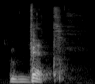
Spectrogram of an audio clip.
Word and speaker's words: Vit: Vitt.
